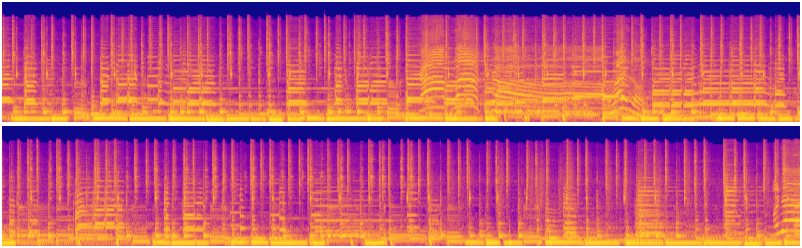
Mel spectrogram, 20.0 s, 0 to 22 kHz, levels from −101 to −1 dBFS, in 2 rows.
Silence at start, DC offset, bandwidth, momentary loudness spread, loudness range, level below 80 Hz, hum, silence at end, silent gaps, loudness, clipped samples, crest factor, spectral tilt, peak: 0 s; 0.1%; 15 kHz; 5 LU; 4 LU; -20 dBFS; none; 0 s; none; -13 LUFS; under 0.1%; 12 dB; -5 dB/octave; 0 dBFS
